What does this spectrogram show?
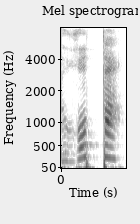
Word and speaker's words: repas: Le S à la fin du mot français n'est pas prononcé. J'apprends le français. J'apprends le français. Je sers le repas.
